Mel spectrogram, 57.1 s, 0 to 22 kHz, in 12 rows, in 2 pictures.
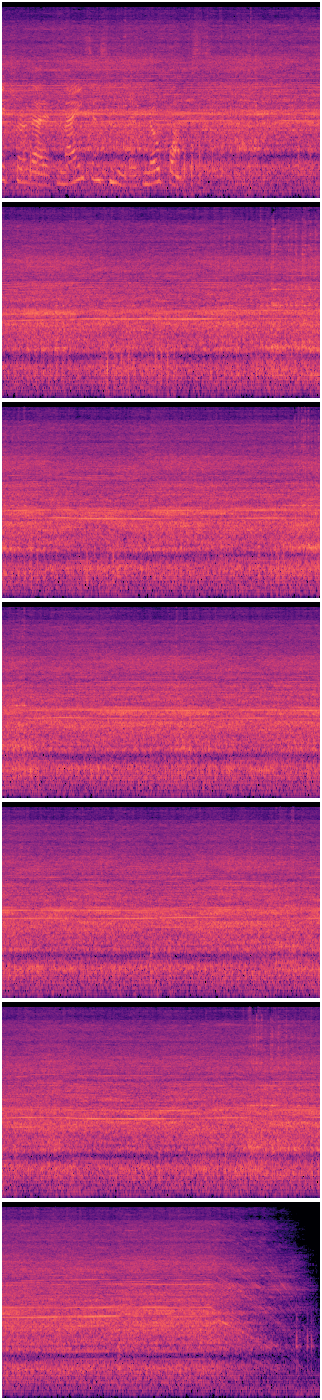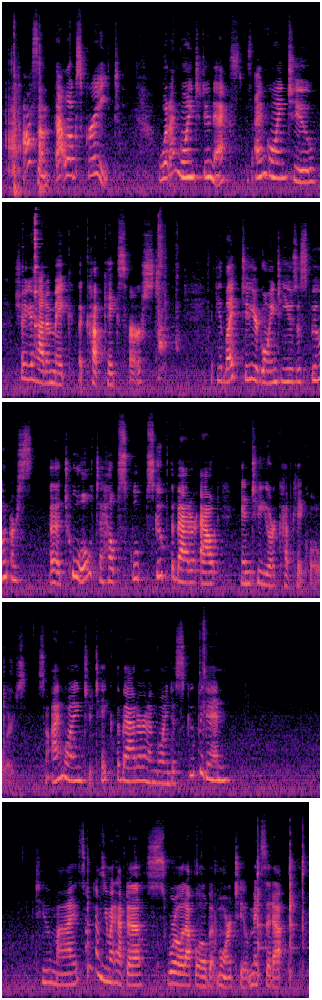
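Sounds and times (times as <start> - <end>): electric mixer whining: 0.0 - 33.5.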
